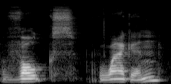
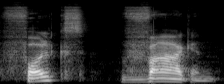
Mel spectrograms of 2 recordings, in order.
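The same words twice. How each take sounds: First: The word begins with a voiced V sound. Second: The word begins with an unvoiced F sound. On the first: The speaker calls it wrong. "This is not in actual fact Volkswagen" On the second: The speaker calls it right. "it is Volkswagen"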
